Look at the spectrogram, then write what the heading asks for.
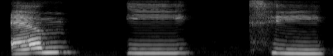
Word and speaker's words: meter: meter mirror meter mirror so m ET ER is a flap T meter meter meter and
